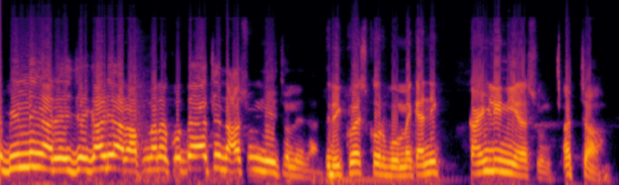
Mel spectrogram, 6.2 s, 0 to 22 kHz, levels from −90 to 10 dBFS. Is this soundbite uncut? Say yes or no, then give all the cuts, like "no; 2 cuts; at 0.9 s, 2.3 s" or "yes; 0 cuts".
no; 1 cut; at 3.1 s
